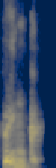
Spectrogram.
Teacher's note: The k is affecting the previous sound, right? And it's not as in nine, but as the last sound in song. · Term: regressive assimilation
